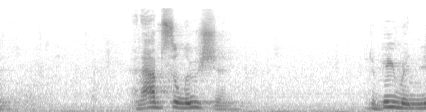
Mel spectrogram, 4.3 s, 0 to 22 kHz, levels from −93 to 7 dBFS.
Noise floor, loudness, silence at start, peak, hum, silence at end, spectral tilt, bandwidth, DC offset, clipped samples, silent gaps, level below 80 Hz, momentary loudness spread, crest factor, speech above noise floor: -64 dBFS; -39 LUFS; 0 s; -22 dBFS; none; 0 s; -5 dB/octave; 16 kHz; under 0.1%; under 0.1%; none; -66 dBFS; 21 LU; 18 dB; 26 dB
